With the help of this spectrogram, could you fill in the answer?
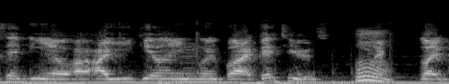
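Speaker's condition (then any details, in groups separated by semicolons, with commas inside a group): Cerebral palsy; cerebral palsy from birth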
